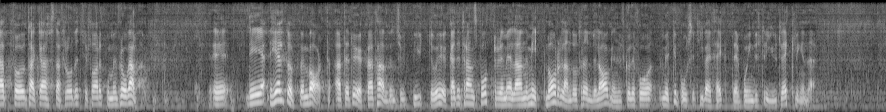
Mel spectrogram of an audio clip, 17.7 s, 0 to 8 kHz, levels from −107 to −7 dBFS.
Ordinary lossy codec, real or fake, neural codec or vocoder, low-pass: none; fake; codec, 16 kHz, 4.8 kbps, FACodec; 7.2 kHz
